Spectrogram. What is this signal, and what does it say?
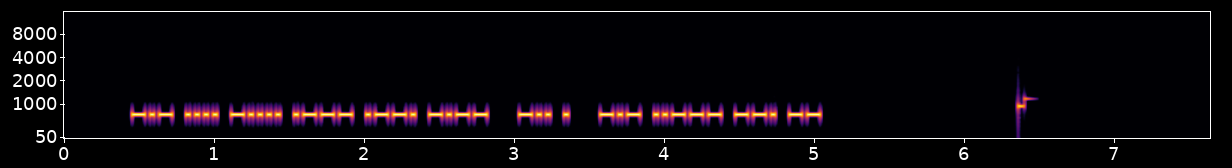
Morse code, heard as a keyed tone, about 40 wpm, 700 Hz. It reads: KH6JPY DE K2GM
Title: USA Callsign DE Callsign 40wpm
